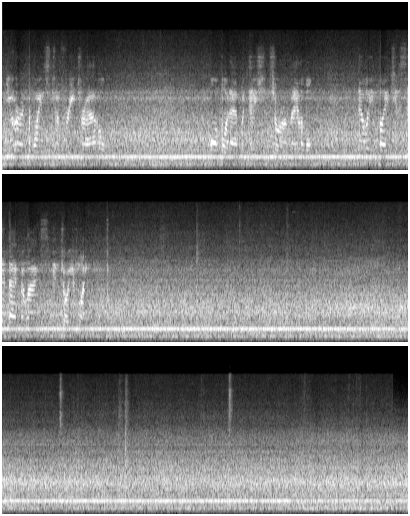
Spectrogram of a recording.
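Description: A jet airliner's engines drone steadily from inside the cabin.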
